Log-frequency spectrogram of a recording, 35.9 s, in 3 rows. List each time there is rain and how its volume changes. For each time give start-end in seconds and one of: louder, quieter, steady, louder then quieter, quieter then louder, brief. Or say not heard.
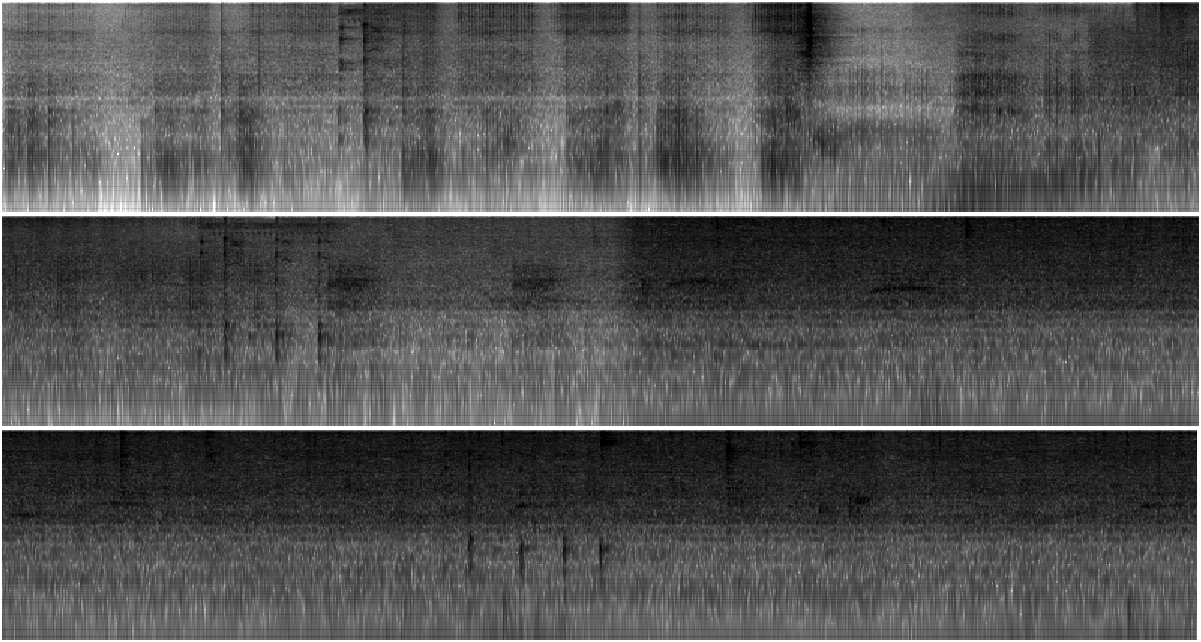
10.8-35.8 louder.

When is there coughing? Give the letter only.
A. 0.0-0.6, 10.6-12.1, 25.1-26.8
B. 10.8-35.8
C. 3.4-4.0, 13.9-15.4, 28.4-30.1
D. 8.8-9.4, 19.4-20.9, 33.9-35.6
C.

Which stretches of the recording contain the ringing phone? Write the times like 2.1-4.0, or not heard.
not heard.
